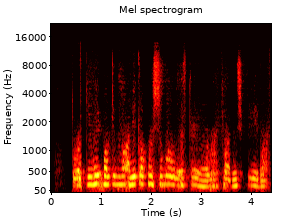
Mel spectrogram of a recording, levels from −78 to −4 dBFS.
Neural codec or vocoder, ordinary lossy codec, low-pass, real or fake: codec, 44.1 kHz, 0.9 kbps, DAC; MP3, 64 kbps; 14.4 kHz; fake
